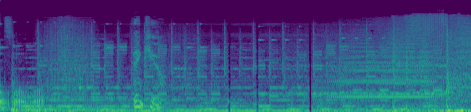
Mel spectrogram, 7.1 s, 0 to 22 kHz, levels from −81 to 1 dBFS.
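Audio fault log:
3.41 s, 3.82 s, 4.63 s: short stall from a late packet. The jitter buffer ran dry, so the sound is held 30, 44 and 38 ms with a slight buzz or dip, then resumes without a skip.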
